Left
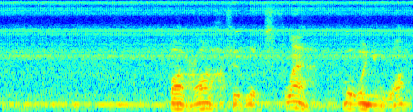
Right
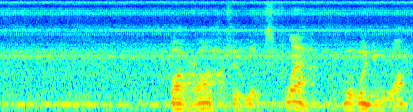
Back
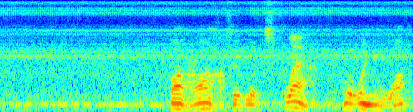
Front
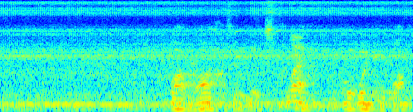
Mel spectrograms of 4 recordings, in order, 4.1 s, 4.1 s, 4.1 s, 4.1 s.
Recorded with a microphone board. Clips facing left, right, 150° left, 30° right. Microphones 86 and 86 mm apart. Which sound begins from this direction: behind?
A man speaking, at 1.7 s.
